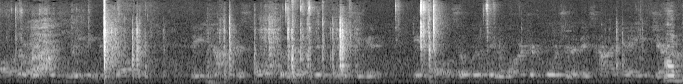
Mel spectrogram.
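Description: Small plastic items click and tap nearby.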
